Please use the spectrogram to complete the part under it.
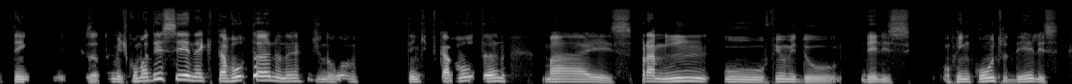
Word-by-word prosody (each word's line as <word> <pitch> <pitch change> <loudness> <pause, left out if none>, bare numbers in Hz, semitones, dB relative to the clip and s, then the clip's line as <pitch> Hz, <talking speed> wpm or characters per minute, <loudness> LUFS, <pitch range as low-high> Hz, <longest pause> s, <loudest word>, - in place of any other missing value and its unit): Tem. 120 -1 +3 0.3
E - - -12 0.2
exatamente, 110 +2 -3
como 150 +3 +1
a - - +2
DC, 230 -3 +5
né, 175 -2 +2
que - - -17
está 145 - +4
voltando, 180 +2 +4
né, 145 0 -1
de 125 - -10
novo, 120 +2 -3 0.5
tem 120 - 0
que - - -15
ficar 140 - +1
voltando. 155 -2 +2 0.4
Mas, 120 -6 -1
pra 140 0 +4
mim, 145 +2 +2 0.2
o 115 -3 -1
filme 125 0 -1
do 100 -4 -2 0.2
deles, 105 -3 -2 0.4
o - - -6
reencontro 130 0 +1
deles, 115 +2 -1
130 Hz, 150 wpm, -23 LUFS, 115-150 Hz, 0.5 s, DC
